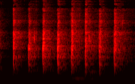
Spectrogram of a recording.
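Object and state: Dry puffed rice cake that sounds like cardboard.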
